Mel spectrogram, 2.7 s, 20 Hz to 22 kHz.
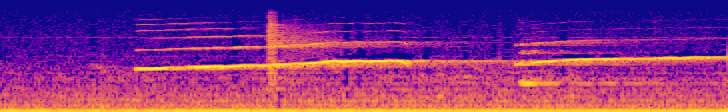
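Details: A peregrine falcon chick in its water-tower nest box in Orange, NSW, Australia, objecting to nest cleaning on 17 November 2021, gives thin, drawn-out whistled whines that slowly rise in pitch, with a brief click between them.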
